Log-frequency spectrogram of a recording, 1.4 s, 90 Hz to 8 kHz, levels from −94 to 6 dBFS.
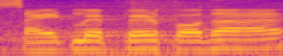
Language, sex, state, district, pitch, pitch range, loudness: Hindi, male, Jharkhand, Palamu, 155 Hz, 150-165 Hz, -13 LUFS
